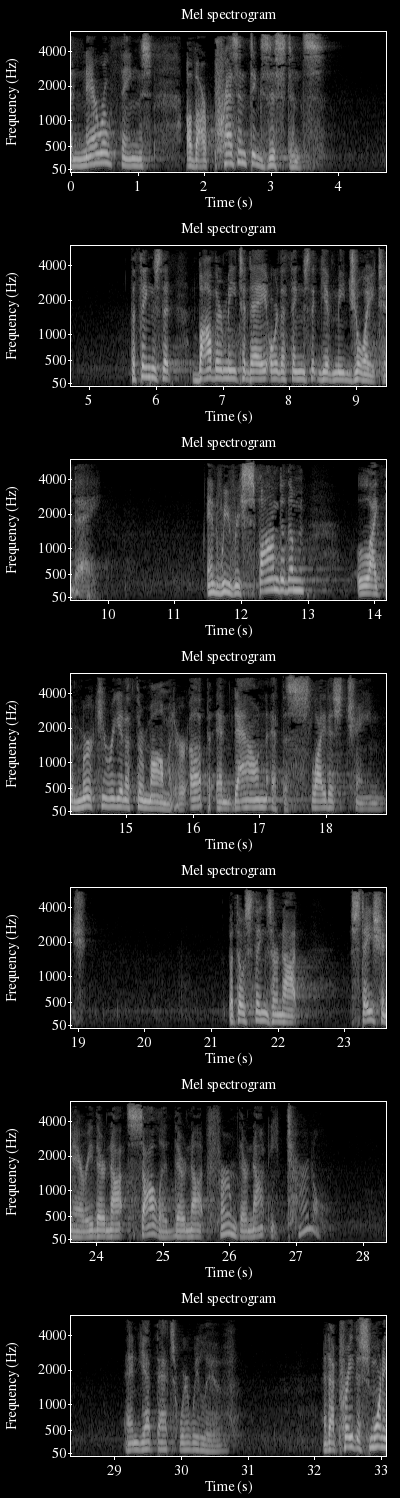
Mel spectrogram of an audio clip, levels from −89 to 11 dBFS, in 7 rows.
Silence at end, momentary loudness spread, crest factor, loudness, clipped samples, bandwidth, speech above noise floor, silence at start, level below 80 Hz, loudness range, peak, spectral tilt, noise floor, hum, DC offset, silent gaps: 0 s; 13 LU; 22 dB; -27 LUFS; under 0.1%; 6 kHz; 40 dB; 0 s; -70 dBFS; 9 LU; -6 dBFS; -7 dB/octave; -66 dBFS; none; under 0.1%; none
